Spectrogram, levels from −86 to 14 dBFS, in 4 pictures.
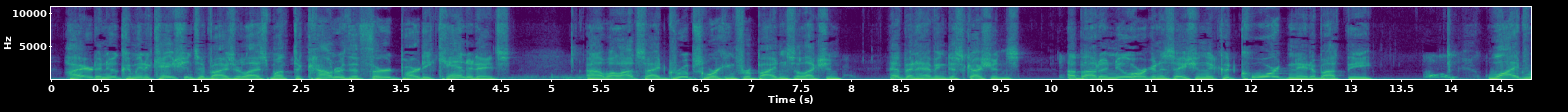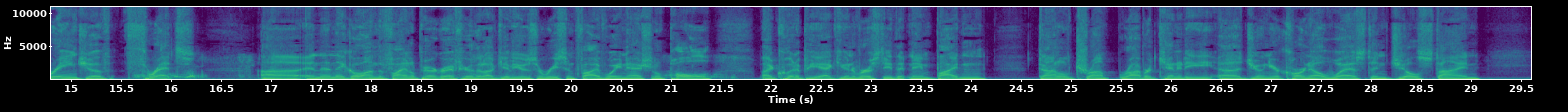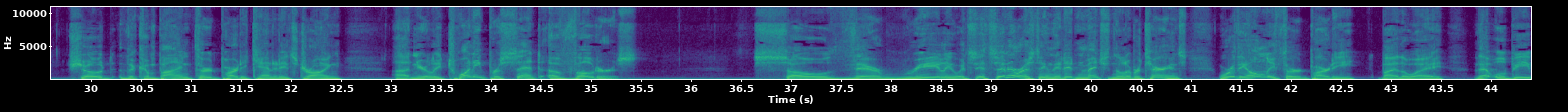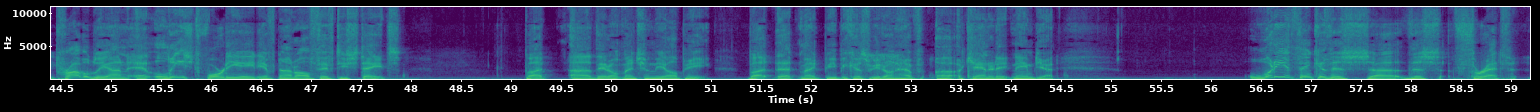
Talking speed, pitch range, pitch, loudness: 150 wpm, 110-140 Hz, 125 Hz, -17 LUFS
